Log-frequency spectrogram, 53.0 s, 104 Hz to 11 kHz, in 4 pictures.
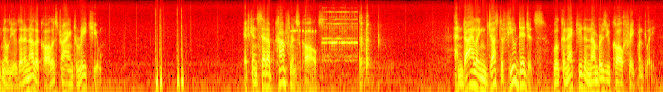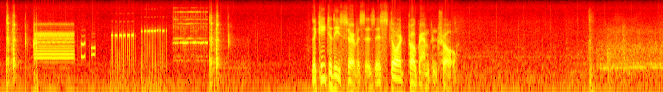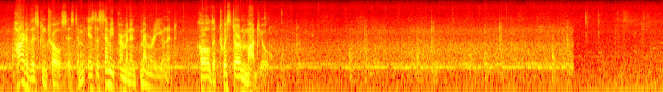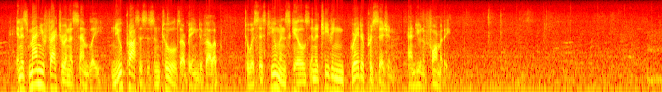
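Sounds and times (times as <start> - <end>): warbling telephone ring tones: 6.4 - 7.2, 14.0 - 17.5
touch-tone beeps: 14.9 - 17.5
steady buzzing tone: 21.1 - 38.0
assembly machine humming: 24.8 - 38.0.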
